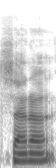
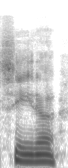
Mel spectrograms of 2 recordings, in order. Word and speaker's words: Sena: about Charlotte uh Senna Charlotte Senna not Cena and I think Cena's uh spelled with a c John Cena is a c-e-n-a but Charlotte Senna nine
